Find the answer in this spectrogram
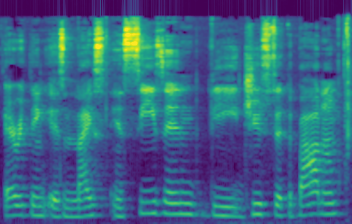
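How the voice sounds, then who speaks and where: Speaking at a moderate pace in a lowish, steady voice, a young woman vlogger talks casually while she eats at home, now and then with her mouth full. The indoor recording sounds roomy and distant.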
